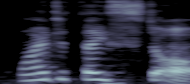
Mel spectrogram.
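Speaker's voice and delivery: mock really sad, soft, disappointed voice. Retell what a man said after they stopped, imitating someone really sad and disappointed. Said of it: "sounding really sad and disappointed".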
